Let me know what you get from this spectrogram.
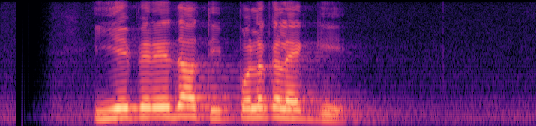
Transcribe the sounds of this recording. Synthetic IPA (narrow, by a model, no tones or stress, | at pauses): ijepeɾeːd̪aːt̪ipoləkəlɛɡi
